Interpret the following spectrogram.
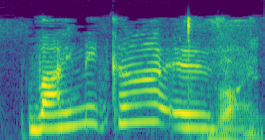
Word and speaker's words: Vainika: What's the meaning of being a Vainika, and what's the correct pronunciation of that? Vainika is an artist who learns how to play the veena.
